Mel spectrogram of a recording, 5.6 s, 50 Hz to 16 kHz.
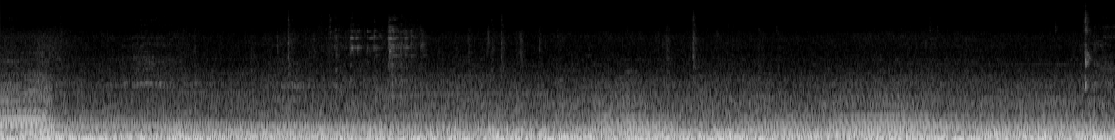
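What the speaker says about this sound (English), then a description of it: "just winding out this S55, thrusting the front end" A BMW F82 M4 with its S55 engine winds out in third gear, a steady loud mechanical drone and whir heard from inside the car, sustained without a break and with no talking over it.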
